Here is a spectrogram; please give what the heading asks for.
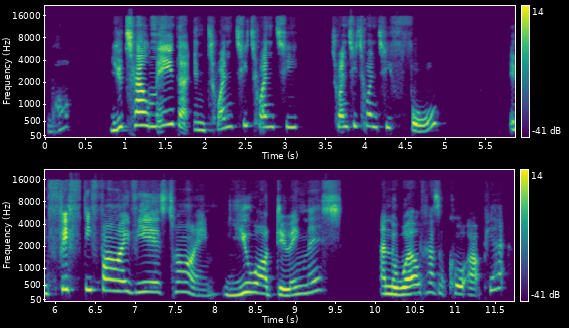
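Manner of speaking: acting a stunned, incredulous scientist. Doctor Adams reacting to news from the future, incredulous. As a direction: draw out the disbelief, slowly. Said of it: "come out of there and go".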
